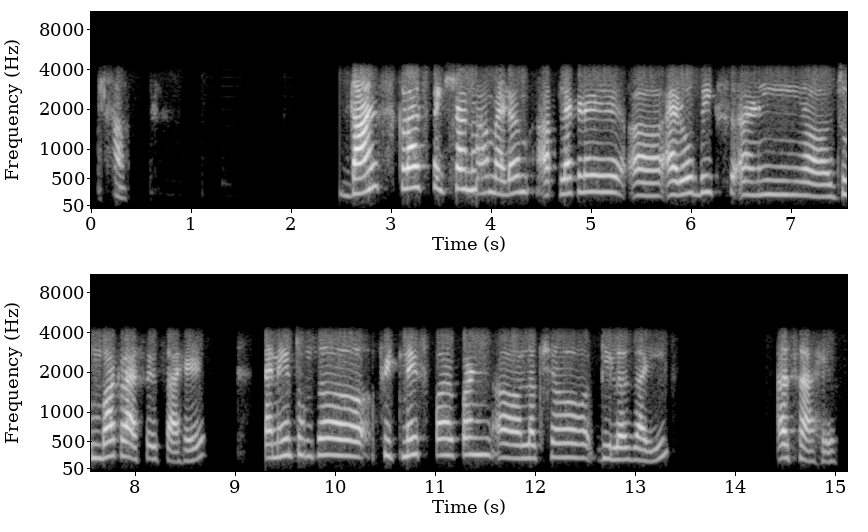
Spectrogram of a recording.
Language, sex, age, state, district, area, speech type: Marathi, female, 45-60, Maharashtra, Mumbai Suburban, urban, conversation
